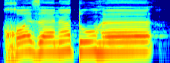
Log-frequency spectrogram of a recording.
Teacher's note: خا حروف مستعلیہ میں سے ہے، خا کو موٹا پڑھیں گے۔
